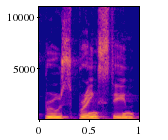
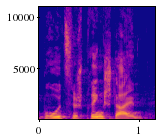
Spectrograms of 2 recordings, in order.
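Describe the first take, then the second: First: Said in the usual way. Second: "Bruce Springsteen" with German sh sounds and an "-stein" ending; mock German pronunciation. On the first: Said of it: "if we would say instead of". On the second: Shown as a demonstration. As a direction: slowly read "Bruce Springsteen" as if it were German. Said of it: "sounds for us Germans like for you Americans".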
